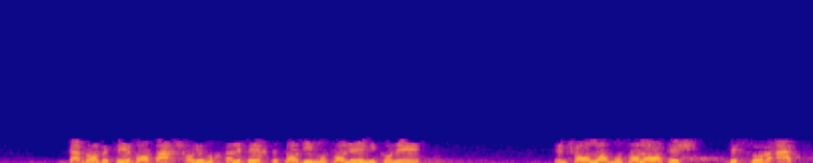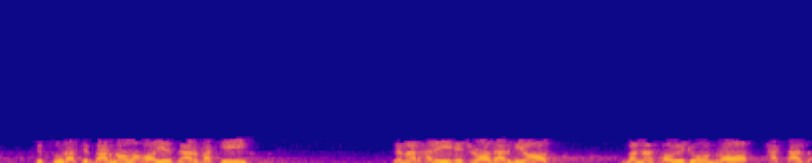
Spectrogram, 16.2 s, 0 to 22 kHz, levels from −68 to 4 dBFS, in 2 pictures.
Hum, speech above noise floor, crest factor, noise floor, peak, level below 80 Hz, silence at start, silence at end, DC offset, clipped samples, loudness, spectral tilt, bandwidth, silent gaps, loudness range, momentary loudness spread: none; 33 dB; 14 dB; -47 dBFS; -2 dBFS; -52 dBFS; 0.6 s; 0 s; under 0.1%; under 0.1%; -15 LUFS; -11.5 dB/octave; 3.5 kHz; none; 2 LU; 8 LU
